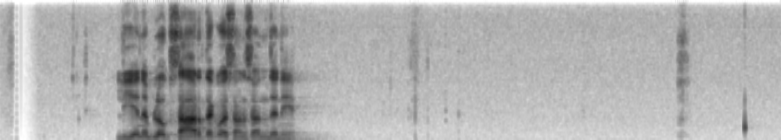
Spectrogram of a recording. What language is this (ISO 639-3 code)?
sin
